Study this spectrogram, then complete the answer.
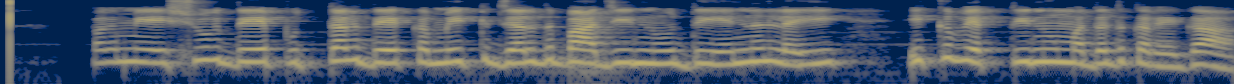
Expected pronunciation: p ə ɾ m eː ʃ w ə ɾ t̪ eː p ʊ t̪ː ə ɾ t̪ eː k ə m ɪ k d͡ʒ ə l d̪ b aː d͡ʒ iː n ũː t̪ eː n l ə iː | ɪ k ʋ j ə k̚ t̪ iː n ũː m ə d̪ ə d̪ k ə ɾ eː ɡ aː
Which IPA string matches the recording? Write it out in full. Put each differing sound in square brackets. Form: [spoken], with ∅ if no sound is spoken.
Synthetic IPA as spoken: p ə ɾ m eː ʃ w ə ɾ [d̪] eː p ʊ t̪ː ə ɾ [d̪] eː k ə m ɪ k d͡ʒ ə l d̪ b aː d͡ʒ iː n ũː [d̪] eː n l ə iː | ɪ k ʋ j ə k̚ t̪ iː n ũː m ə d̪ ə d̪ k ə ɾ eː ɡ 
